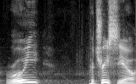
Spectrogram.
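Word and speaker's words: Rui Patrício: one I really like Ru ruy Patricio I think is how you say it and to be honest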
